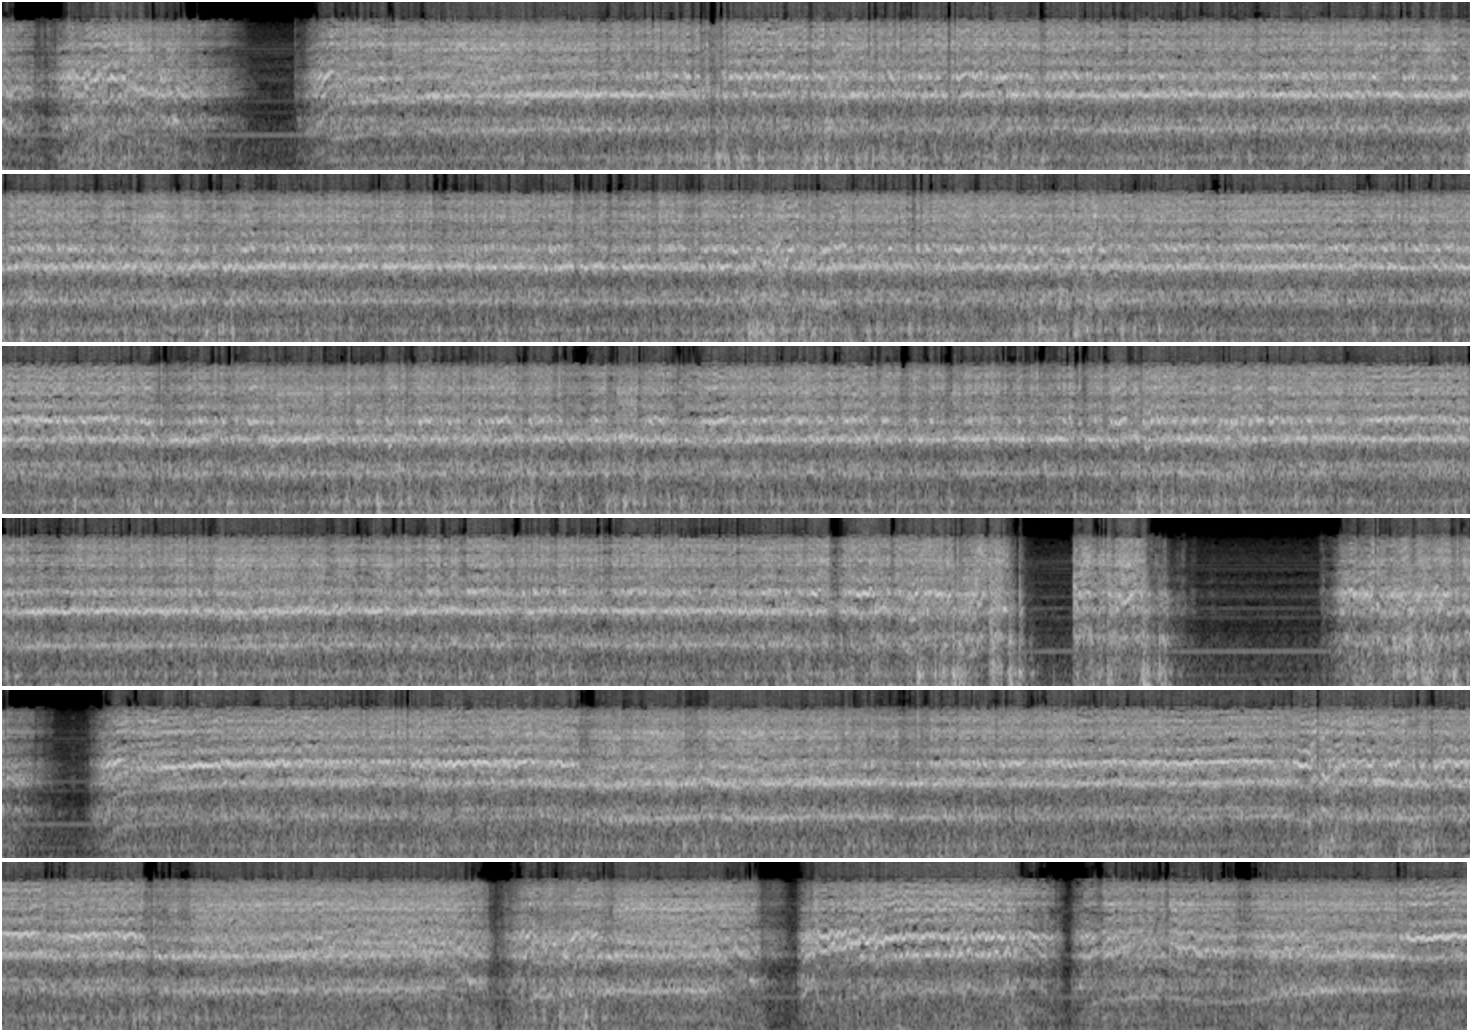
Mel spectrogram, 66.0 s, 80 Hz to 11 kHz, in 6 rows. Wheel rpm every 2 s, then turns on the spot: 100, 130, 230, 230, 230, 230, 230, 240, 240, 230, 230, 220, 230, 230, 230, 230, 230, 220, 240, 240, 170, 70, 130, 220, 220, 230, 230, 230, 220, 150, 130, 140, 200.
40-42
